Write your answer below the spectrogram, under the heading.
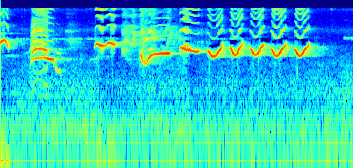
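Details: Kacer poci Oriental magpie-robin in full song: a few varied whistles, then a rapid series of six clear, similar V-shaped whistled notes repeated about five times per second.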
